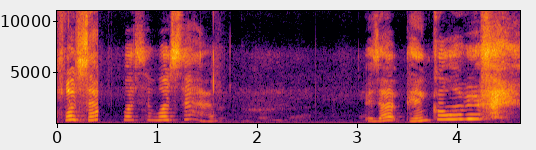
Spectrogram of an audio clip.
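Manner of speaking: high, shocked squeal. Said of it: "She'll go, she'll just go".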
